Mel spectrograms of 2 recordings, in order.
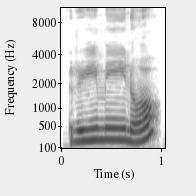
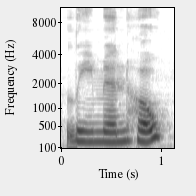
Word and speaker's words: Lee Min-ho: Okay, so, Ri Min-ho. I'm pretty sure that's how you say his name, like, in Korean accent, but Lee Min-ho.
